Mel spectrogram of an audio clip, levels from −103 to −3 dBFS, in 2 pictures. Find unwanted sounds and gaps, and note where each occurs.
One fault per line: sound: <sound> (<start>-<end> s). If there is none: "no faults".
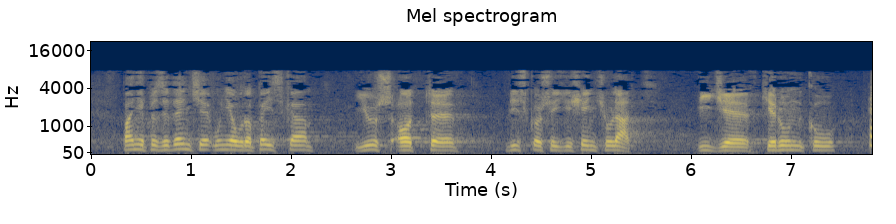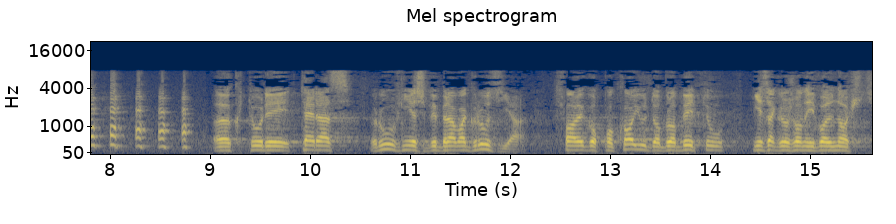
sound: laugh (7.8-8.8 s)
